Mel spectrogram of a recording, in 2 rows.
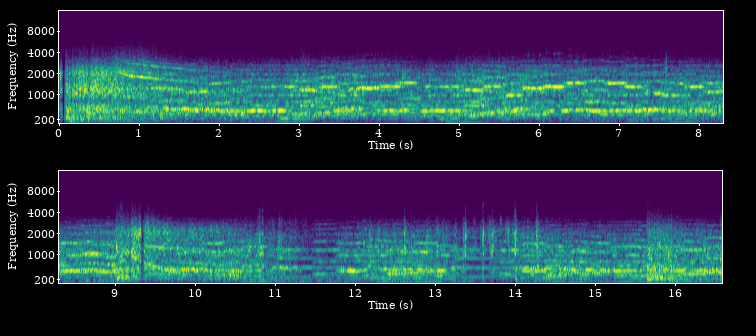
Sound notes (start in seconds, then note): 0.0 gun firing; 2.1 dramatic orchestral music; 8.9 guns firing; 12.6 dramatic orchestral music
